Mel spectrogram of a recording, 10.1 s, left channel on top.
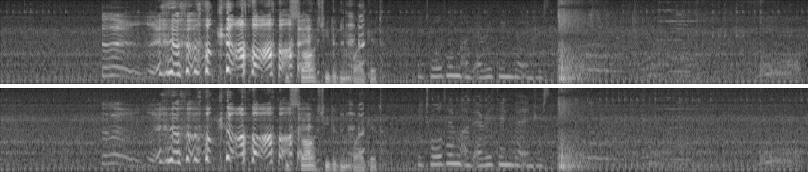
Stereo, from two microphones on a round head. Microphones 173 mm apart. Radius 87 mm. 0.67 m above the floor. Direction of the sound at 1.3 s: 55° left (ahead or behind).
